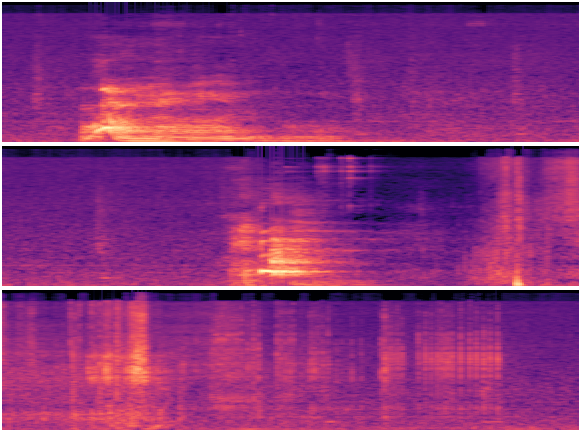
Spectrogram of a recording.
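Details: A male German Shepherd gives two low, rumbling purr-like groans a few seconds apart, his purring noises.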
